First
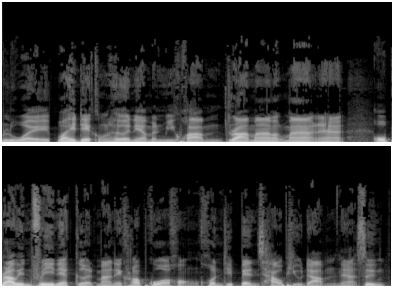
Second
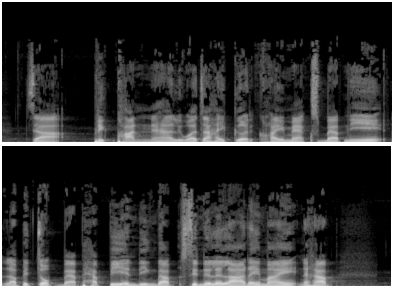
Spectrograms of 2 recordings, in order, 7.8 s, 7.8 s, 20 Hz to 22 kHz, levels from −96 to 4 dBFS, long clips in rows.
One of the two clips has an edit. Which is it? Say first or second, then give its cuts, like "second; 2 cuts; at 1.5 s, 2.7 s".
second; 1 cut; at 5.7 s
